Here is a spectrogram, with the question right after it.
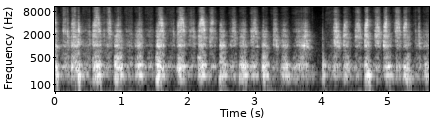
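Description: A wooden stick scratches the black coating near the lower edge of a flat, solid scratch-art card page. Quick, repeated rasping strokes, about three per second, have a dry, bright scraping texture with little low end. A brief pause near the four-second mark breaks the strokes before they resume.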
